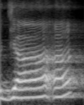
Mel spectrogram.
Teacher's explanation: سبب مد آ گیا ہے اس لیے یہاں پہ ہم حروف مدہ پہ آواز کو دراز کر رہے ہیں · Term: مد فرعی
